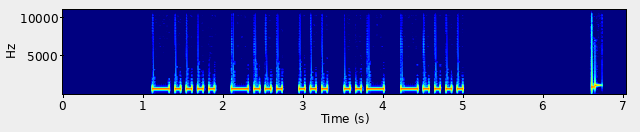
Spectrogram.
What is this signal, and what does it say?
Morse code, heard as a keyed tone, about 17 wpm, 700 Hz. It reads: 6BSU6
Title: Five Challenging Letter-Number Combinations 17wpm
